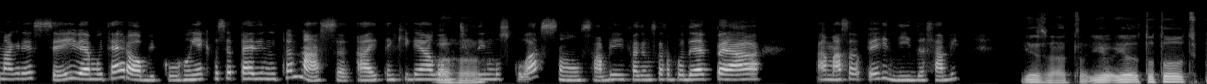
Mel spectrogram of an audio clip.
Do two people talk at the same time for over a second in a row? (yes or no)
no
